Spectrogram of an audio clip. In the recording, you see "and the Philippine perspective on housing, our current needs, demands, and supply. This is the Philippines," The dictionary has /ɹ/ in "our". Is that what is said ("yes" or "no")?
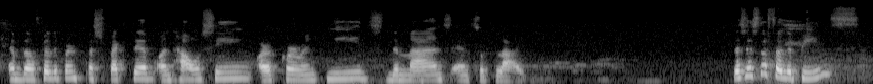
yes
